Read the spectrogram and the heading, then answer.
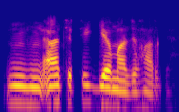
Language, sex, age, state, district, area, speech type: Santali, male, 18-30, West Bengal, Bankura, rural, conversation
